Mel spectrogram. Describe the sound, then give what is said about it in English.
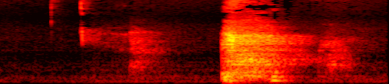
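A man coughs while preaching a sermon: a few faint throat sounds, then one louder, harsh cough burst that trails off, quiet overall with no speech. “I apologize for coughing through this.”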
